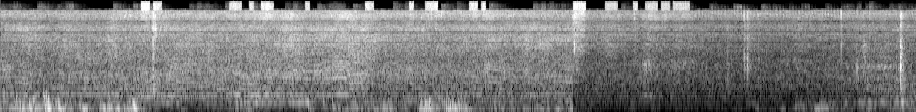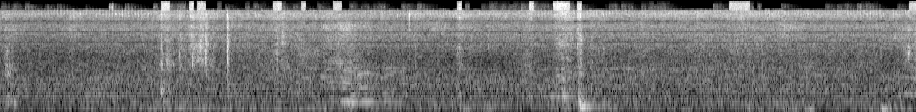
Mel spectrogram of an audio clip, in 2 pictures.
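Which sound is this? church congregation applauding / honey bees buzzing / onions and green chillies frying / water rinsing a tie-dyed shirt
honey bees buzzing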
